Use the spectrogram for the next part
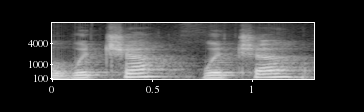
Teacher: some dialects of English will do a Witcher Witcher with a CH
